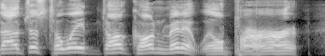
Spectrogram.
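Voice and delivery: put-on talking horse voice. Retelling a sitcom scene, imitating Balky doing Mister Ed: Balky imitating Mister Ed. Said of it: "Balky does a great im-, impression as he's excited".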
